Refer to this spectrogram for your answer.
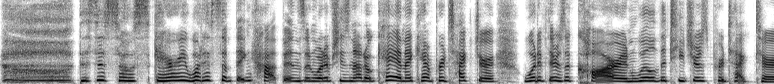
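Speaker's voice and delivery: tearful fretting, pitched very high. A mother retells her daughter leaving for a forest trip, retelling own tearful worry. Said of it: "And I was just crying".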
